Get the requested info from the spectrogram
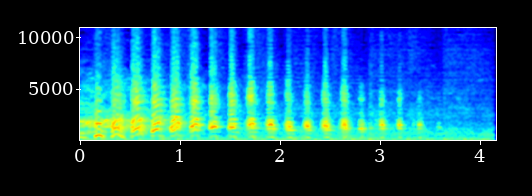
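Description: A man bursting into hearty laughter: a rapid run of short "ha" bursts, about eight a second, that grows weaker and dies away after about three seconds.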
